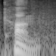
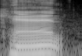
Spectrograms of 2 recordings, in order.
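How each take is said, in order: First: The vowel is a short 'uh' sound. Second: The vowel is an open 'ah' sound. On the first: The speaker calls it right. "it's got to have the un pronunciation for it to work" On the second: The speaker calls it wrong.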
